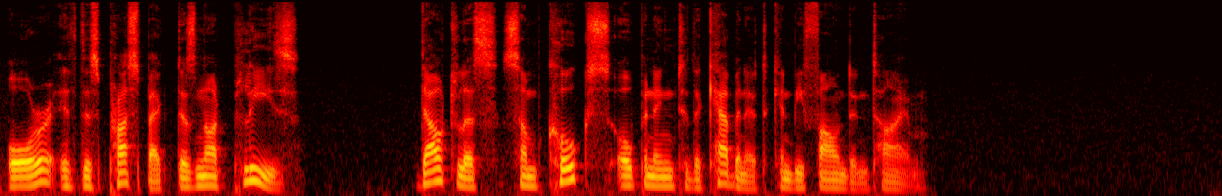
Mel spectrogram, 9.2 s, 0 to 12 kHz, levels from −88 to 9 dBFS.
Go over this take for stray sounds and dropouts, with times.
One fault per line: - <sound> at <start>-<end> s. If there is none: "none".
none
